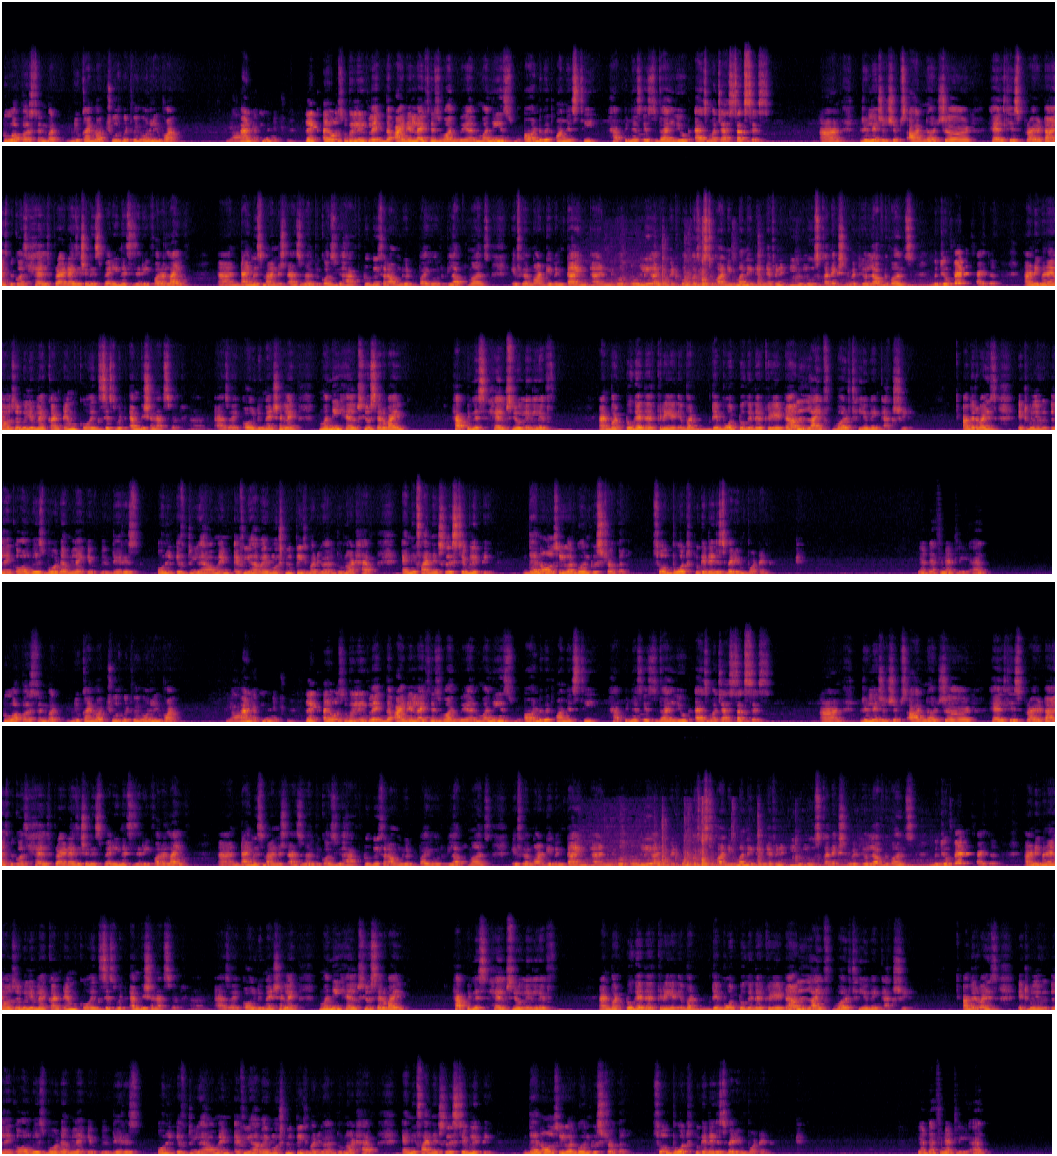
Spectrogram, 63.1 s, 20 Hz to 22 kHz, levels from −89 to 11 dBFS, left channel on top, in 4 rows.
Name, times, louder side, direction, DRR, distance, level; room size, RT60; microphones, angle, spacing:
voice 1, 0.0-2.6 3.6-4.0 4.5-11.5 12.3-18.6 19.0-29.4 29.7-30.7 31.1-37.6 38.4-39.9 40.5-45.2 46.0-49.4 49.7-54.8 55.2-56.8 57.2-58.9, left 1 dB, 35° left, 0.5 m, -27 dB
voice 2, 3.3-4.4 29.7-30.0 61.1-62.1, right 1 dB, 70° right, 0.6 m, -33 dB
sound 1, 24.4-30.2, equal, 25° right, 0.6 m, -31 dB
2.7 x 2.0 x 2.4 m
head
